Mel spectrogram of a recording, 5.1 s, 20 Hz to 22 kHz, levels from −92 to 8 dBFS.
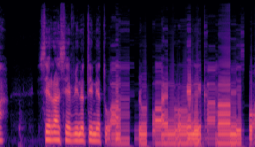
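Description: From 2.15 s to 5.10 s, just after "sera se wineti ne", the audio was likely being starved of fresh data, with the playback software looping one short buffer of about 10.7 ms instead of passing new material through. This is robotic sound from repeated short buffers: essentially the entire stretch becomes a rigid, metallic buzz locked at 93.8 Hz, still loosely shaped like speech.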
